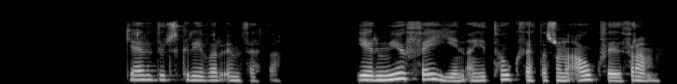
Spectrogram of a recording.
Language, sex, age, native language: Icelandic, female, 30-39, Icelandic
